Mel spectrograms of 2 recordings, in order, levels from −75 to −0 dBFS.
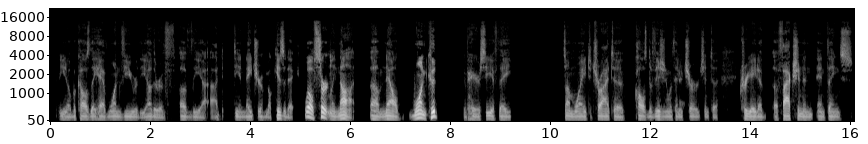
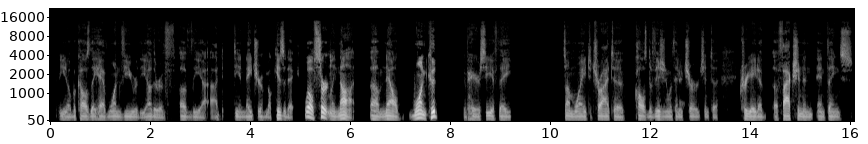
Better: neither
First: audio cutting out; at 3.5 s, at 7.5 s for 0.5 s and at 9 s for 1 s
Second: audio cutting out; at 3.5 s, at 7.5 s for 0.5 s and at 9 s for 1 s

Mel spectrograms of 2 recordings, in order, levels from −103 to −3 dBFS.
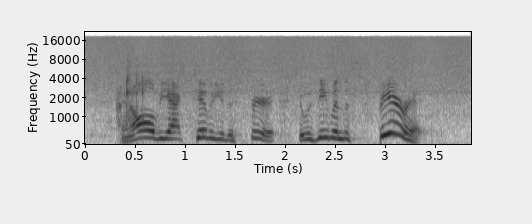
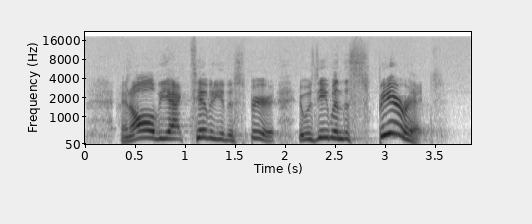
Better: second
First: hiss; loud; throughout; 2 dB below the speech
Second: hiss; faint; throughout; 25 dB below the speech

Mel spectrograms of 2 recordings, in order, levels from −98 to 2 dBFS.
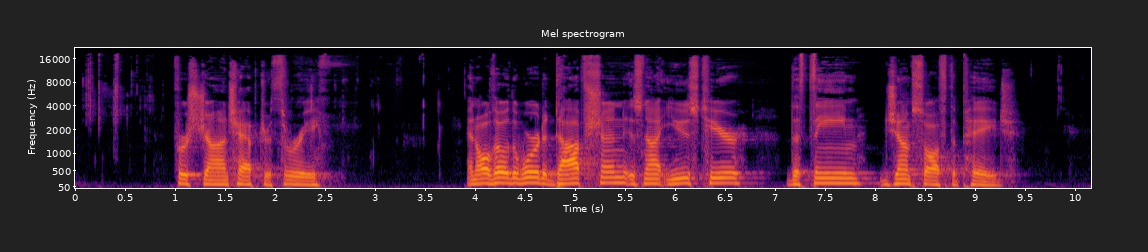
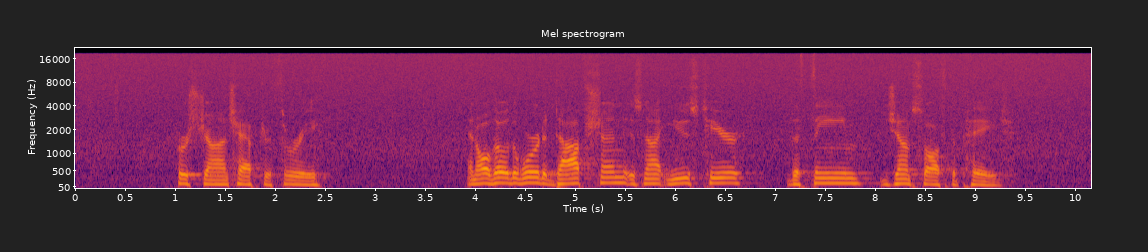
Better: first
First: none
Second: hiss; loud; throughout; 6 dB below the speech

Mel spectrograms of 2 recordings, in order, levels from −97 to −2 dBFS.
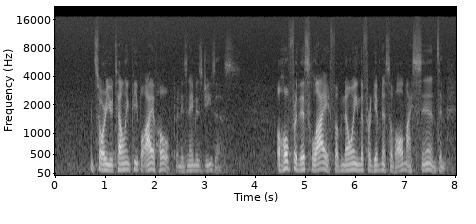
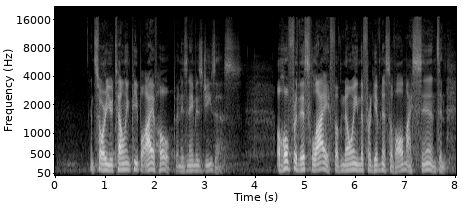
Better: second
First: hiss; faint; throughout; 25 dB below the speech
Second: none

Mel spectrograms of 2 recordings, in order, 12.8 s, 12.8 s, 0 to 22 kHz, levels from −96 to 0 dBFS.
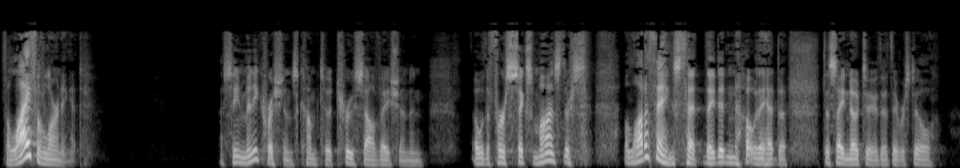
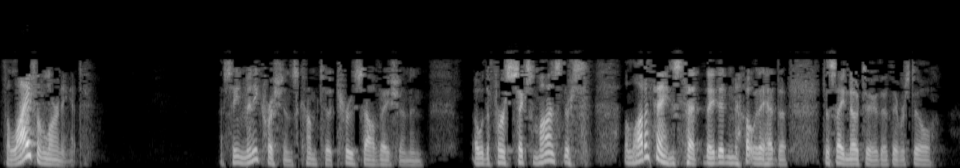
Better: first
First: garbled, watery; slightly; nothing above 10 kHz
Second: garbled, watery; badly; nothing above 4.5 kHz

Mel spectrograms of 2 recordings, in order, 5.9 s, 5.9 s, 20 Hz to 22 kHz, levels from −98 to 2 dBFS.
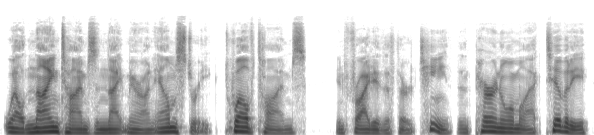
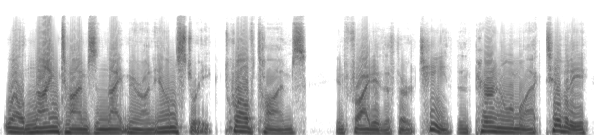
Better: first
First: none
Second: distortion; heavy; 7 dB below the speech

